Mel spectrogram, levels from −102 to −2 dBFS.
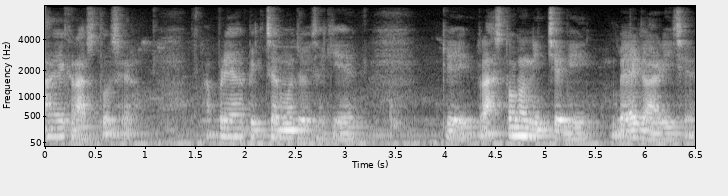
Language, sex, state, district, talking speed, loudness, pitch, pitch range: Gujarati, male, Gujarat, Valsad, 155 wpm, -18 LUFS, 120 Hz, 95-135 Hz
